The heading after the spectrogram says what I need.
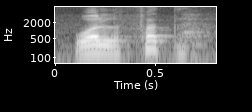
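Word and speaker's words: الفتح: Bila wakaf suara fat ya, fat yang dimaksud ini adalah fat maka cara membacanya ditekan dan diikuti bunyi ha sukun dengan suara yang rendah. Jadi ketika waqaf maka masih terdengar suara ha sukunnya ya. Karena dia waqaf maka huruf terakhirnya disukunkan dan huruf terakhir adalah ha. Huruf ha ini tetap terdengar suaranya rendah saja cukup ya, seperti itu.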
